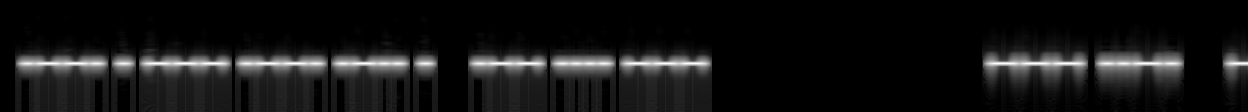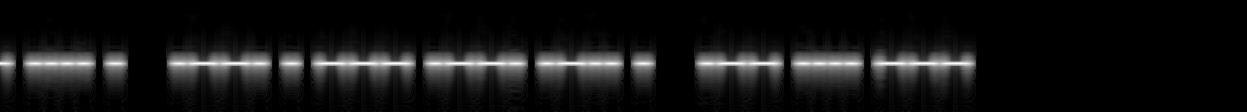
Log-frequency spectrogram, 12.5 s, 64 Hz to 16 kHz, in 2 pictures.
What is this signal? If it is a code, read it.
Morse code, heard as a keyed tone, about 35 wpm, 700 Hz. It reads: PEOPLE WHO OF THE PEOPLE WHO
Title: Speed-Racing - Sets of 4 Words 30wpm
